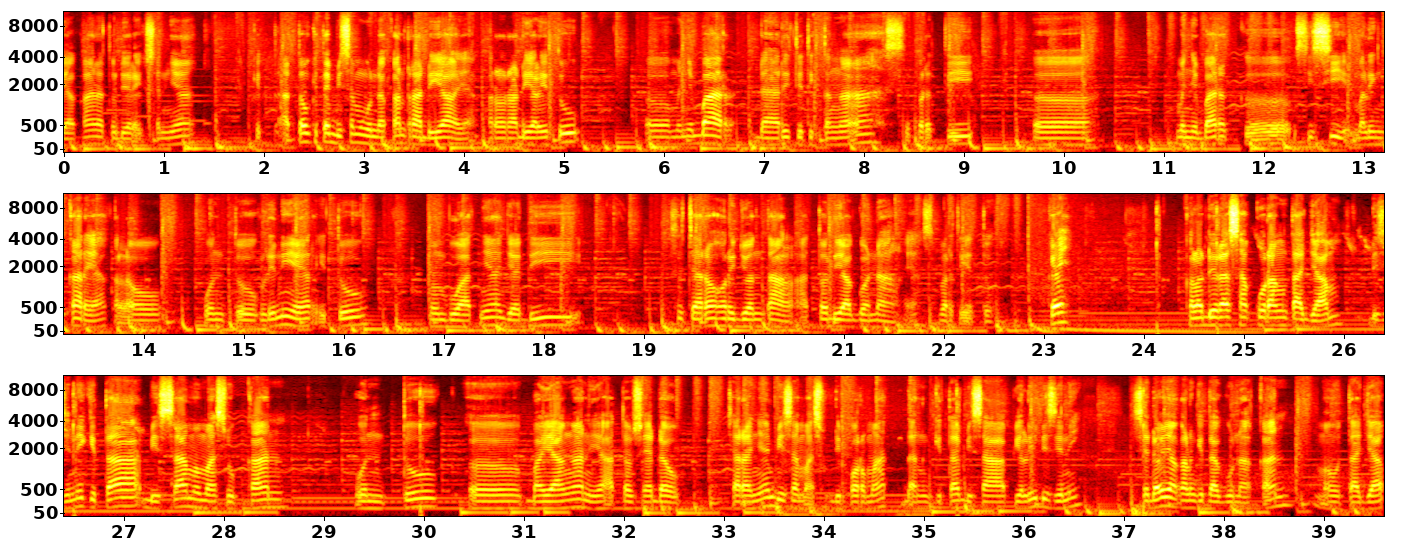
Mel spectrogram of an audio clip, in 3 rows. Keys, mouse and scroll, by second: 11.0 click, 25.1 ctrl+scroll up 1, 26.5-29.9 drag.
